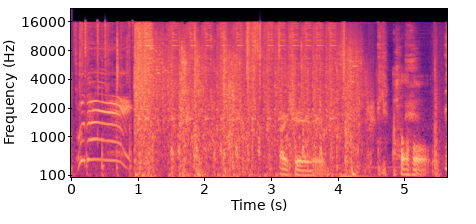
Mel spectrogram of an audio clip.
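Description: A volley of crossbows fires with a sudden rush of noise.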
